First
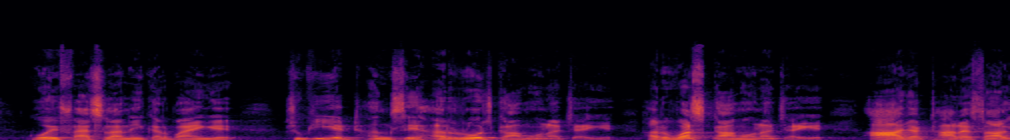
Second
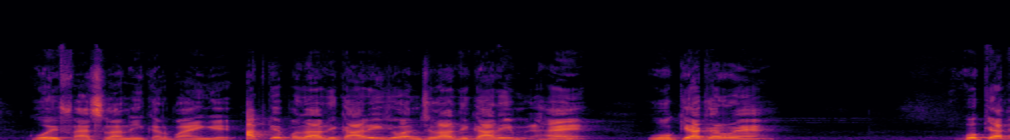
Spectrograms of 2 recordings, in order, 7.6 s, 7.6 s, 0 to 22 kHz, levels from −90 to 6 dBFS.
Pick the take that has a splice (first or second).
second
